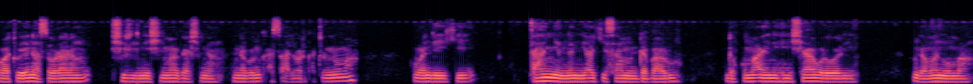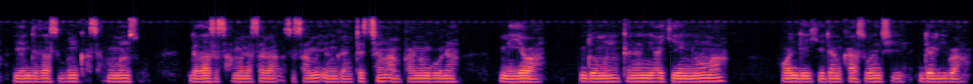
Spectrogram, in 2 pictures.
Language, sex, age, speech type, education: Hausa, male, 60+, spontaneous, tertiary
